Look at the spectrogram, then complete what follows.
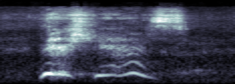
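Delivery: very loud, very high exclamation. Retelling seeing someone walk past while on the phone: retelling own loud exclamation. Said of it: "very loudly went".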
